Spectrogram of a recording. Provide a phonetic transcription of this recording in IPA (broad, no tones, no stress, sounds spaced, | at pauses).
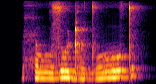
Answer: ħ oː z o ɖ ɤ d oː t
